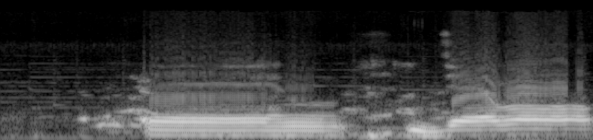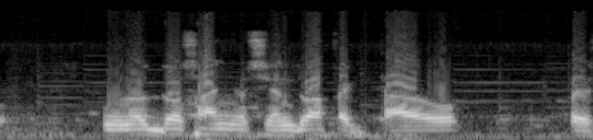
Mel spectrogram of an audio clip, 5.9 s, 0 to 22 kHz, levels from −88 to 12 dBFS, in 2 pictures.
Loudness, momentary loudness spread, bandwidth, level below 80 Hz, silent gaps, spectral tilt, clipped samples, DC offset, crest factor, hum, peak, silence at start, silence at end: -13 LUFS; 12 LU; 9.8 kHz; -38 dBFS; none; -7.5 dB/octave; under 0.1%; under 0.1%; 12 dB; none; 0 dBFS; 0.4 s; 0 s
